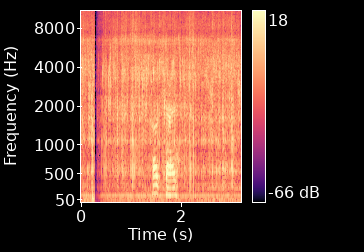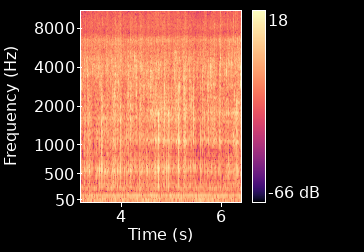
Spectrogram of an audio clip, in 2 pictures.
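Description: Pig's feet browning in a pressure cooker give off a steady, close sizzle and frying crackle that runs the whole time, with occasional stirring clatter and a brief spoken word near the start.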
